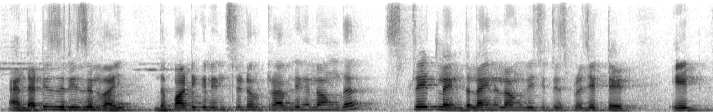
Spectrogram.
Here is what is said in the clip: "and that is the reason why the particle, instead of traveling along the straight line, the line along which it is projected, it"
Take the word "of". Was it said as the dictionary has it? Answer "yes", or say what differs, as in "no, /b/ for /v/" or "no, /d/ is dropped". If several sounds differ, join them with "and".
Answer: yes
